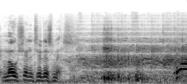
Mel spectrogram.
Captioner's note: applause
